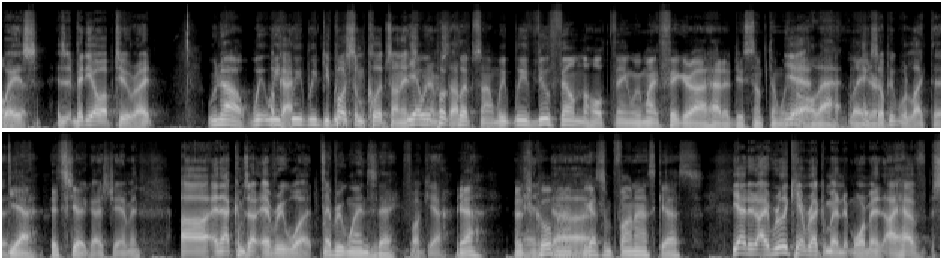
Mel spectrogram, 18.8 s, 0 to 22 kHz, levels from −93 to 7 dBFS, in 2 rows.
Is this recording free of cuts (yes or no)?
yes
